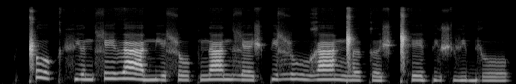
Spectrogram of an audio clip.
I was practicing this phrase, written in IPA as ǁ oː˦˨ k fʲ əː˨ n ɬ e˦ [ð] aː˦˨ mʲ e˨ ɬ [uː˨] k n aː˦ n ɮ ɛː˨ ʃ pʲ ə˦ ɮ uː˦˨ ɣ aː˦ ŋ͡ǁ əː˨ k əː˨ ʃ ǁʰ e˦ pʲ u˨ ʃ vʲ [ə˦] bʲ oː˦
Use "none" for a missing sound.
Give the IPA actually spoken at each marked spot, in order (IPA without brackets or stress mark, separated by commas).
ð, oː˨, ə˦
